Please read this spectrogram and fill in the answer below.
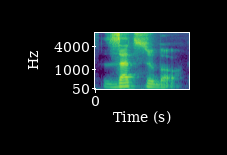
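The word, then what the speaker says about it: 絶望: And despair is zetsubo. Zetsubo is spelt Zetsubo.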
